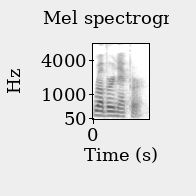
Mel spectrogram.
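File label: "rubbernecker", English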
